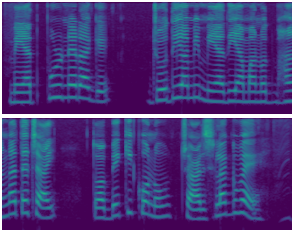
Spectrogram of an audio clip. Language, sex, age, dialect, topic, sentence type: Bengali, female, 25-30, Northern/Varendri, banking, question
